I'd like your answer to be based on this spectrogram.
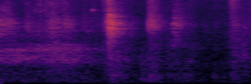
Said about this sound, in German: Wenn ihr das Getrappel jetzt hört, das ist Anouk. Und die läuft mal wieder hier ganz ungeduldig durch die Gegend. Das ist meine Hundedame, ähm, mein Seelenhund.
